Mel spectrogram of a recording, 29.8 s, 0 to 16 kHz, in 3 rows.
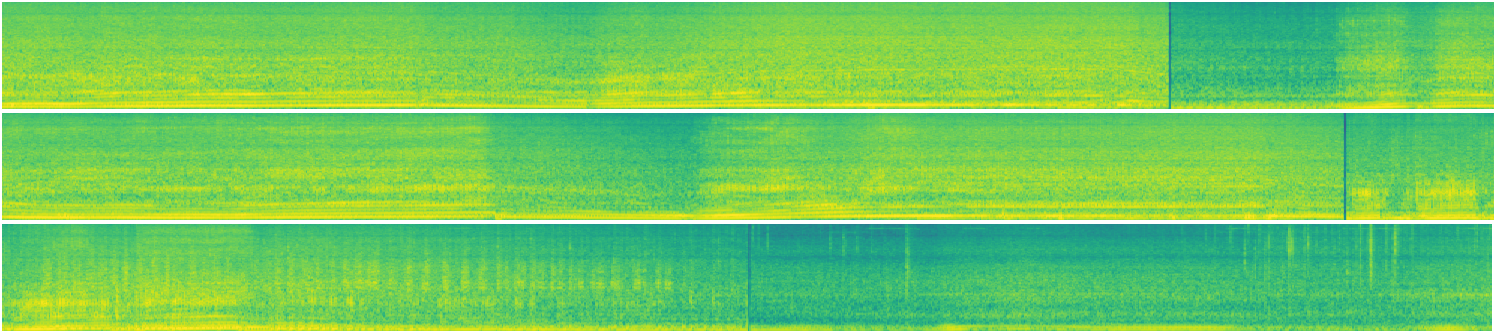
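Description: UAZ-469 off-roader's engine revving hard and dropping back over and over, roughly every five seconds, as it churns through deep mud and water. Near the end a quieter engine takes over, rising and falling.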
